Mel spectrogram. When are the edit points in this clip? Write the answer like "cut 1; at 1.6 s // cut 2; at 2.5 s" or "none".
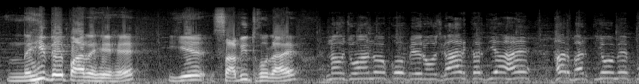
cut 1; at 3.1 s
